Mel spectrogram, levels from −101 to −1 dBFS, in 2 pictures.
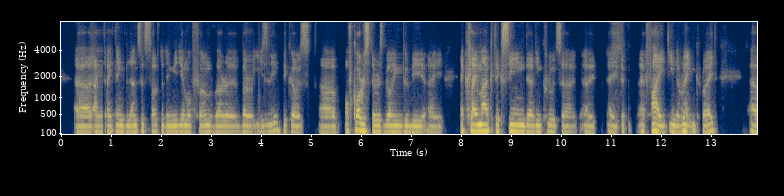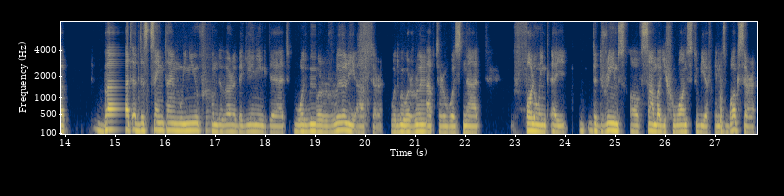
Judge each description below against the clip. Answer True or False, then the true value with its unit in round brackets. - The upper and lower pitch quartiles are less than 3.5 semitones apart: True (2.6 semitones)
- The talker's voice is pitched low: True (120 Hz)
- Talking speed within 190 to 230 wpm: False (165 wpm)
